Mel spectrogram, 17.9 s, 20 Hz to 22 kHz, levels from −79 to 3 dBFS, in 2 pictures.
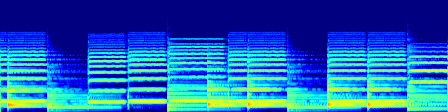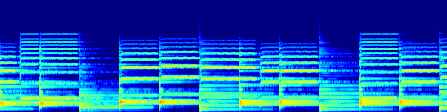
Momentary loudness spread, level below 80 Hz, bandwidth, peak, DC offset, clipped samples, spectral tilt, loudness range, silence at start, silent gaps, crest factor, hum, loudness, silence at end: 10 LU; -72 dBFS; 19.5 kHz; -10 dBFS; under 0.1%; under 0.1%; -4.5 dB/octave; 3 LU; 0 s; none; 18 dB; none; -26 LUFS; 0 s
